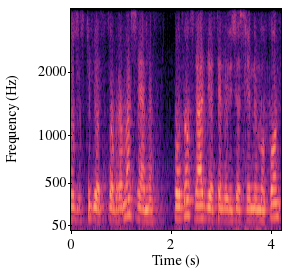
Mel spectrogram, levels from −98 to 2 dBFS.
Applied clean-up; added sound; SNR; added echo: neural separator model SepFormer DNS4.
